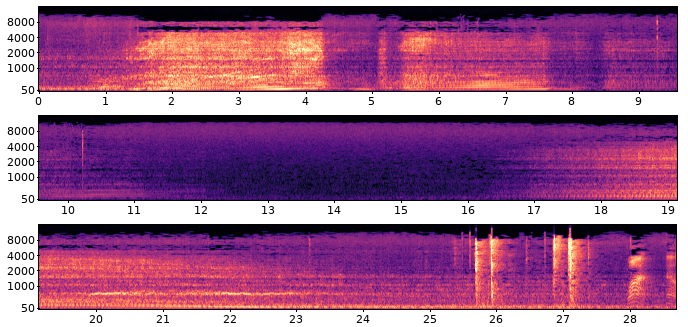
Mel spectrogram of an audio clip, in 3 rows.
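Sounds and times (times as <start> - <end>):
vehicle engine roaring during a chase along a bad road: 0.0 - 12.6, 16.3 - 28.7
sharp knocks: 25.6 - 27.6.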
